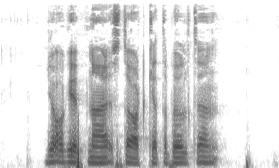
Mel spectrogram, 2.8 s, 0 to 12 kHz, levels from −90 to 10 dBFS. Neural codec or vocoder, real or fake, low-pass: none; real; 10.8 kHz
